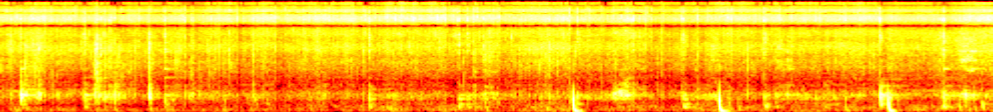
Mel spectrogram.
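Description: Onions frying in oil for a leafy greens curry in a village kitchen: a steady, close sizzle with frequent stirring scrapes and a few sharp utensil clicks, and no voices.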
